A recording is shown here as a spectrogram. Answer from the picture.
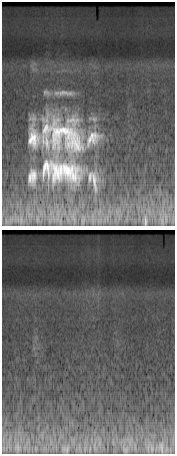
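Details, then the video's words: Wild red junglefowl, drawn in with a tame chicken as decoy, crows once: a brief, raspy, multi-part call with a dropping tail, then a long stretch of steady background hiss. "ຕໍ່ໄກ່ປ່າໝານໄກ່ບ້ານ( ต่อไก่ป่าหมานไก่บ้าน)"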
